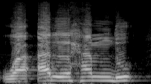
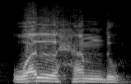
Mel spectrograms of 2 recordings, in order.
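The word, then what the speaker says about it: وَالْحَمْدُ: Ya tapi kalau kita baca ada tambah wa di sini alifnya tidak dibaca bukan wa alhamdu tapi Dibaca walhamdu baik perhatikan ini contoh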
